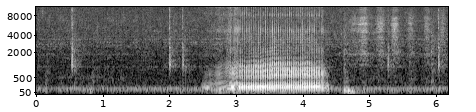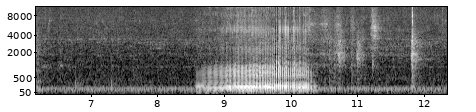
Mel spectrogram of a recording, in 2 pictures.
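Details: A sleeping Shih Tzu snores loudly, with long rasping breaths about six seconds apart.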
